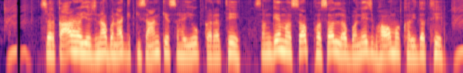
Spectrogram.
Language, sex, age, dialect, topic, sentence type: Chhattisgarhi, male, 18-24, Eastern, agriculture, statement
